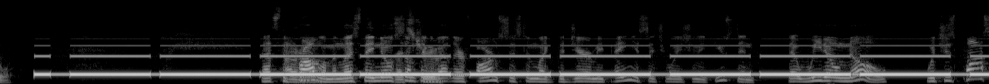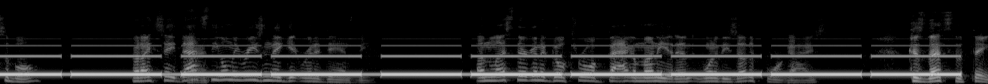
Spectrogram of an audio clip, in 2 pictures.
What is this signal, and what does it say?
Radio time signal (DCF77), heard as a tone whose level steps once a second, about 470 Hz, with speech in English. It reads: 1 0 0 0 1 0 1 0 0 1 0 1 0 1 0 0 0 0 0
